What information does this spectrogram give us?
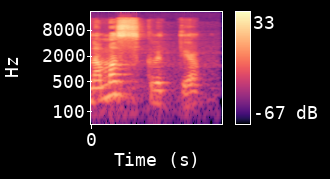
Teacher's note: करके लिखा गया है और जब इसका संधि होता है तो नमः का विसर्ग हट जाता है और कृत्य जुड़ जाता है उसके साथ और हो जाता है नमस्कृत्य स जुड़ जाता है आधा स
